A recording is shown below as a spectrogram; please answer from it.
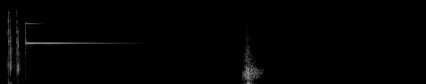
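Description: Sound effects of a subscribe-button animation: a quick double mouse click, then a notification bell ding that rings out and fades over about two seconds. About two and a half seconds in comes a single dull pop.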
